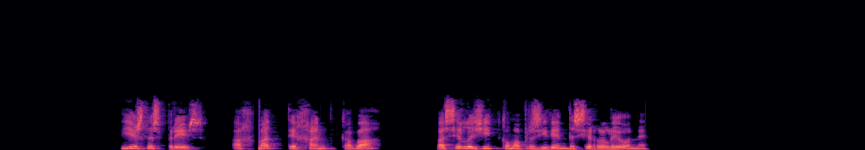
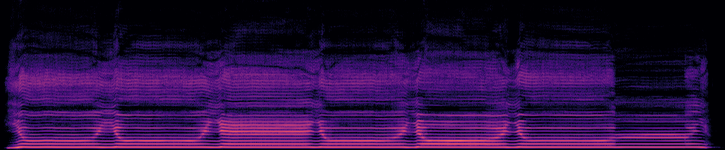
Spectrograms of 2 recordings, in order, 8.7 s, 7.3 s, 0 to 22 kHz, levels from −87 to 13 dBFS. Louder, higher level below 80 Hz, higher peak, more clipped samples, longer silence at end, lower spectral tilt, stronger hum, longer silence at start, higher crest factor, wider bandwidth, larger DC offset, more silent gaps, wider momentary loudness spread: first, -19 LUFS vs -23 LUFS; first, -62 dBFS vs under -90 dBFS; first, -2 dBFS vs -10 dBFS; neither; first, 2.15 s vs 0.15 s; first, -3.5 dB/octave vs 3.5 dB/octave; neither; first, 1.2 s vs 0.1 s; first, 20 dB vs 12 dB; second, 8 kHz vs 16 kHz; neither; first, 2.10-2.32 s, 3.82-4.38 s vs none; first, 11 LU vs 8 LU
